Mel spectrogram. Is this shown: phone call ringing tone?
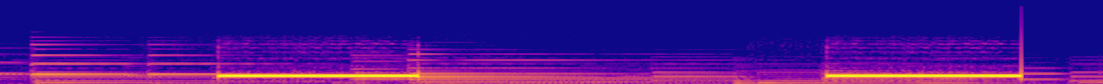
yes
